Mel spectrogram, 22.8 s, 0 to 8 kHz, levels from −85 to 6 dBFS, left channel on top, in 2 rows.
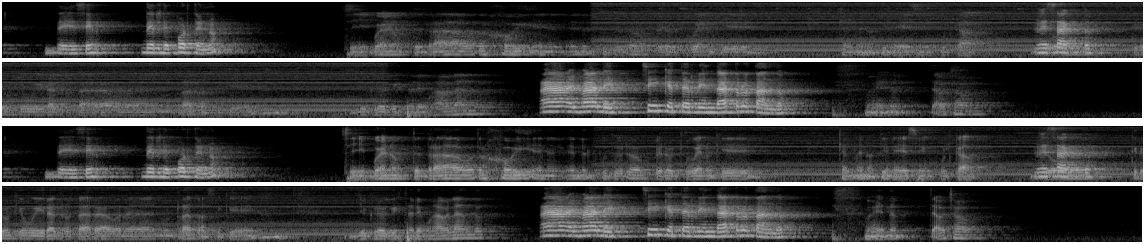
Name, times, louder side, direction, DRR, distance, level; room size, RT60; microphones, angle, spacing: voice 1, 0.4-1.1 1.4-2.2 10.3-10.9 16.8-19.3, left 2 dB, 10° left, 6 dB, 0.3 m, -25 dB
voice 2, 3.4-7.6 8.4-9.8 10.3-10.9 11.3-14.5 14.9-16.2 19.7-20.4 20.7-21.1, right 5 dB, 85° right, 7 dB, 0.4 m, -38 dB
sound 1, 5.9-15.3, left 2 dB, 50° left, 0.6 m, -47 dB
6.1 x 5.3 x 3.7 m, 1.1 s
head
